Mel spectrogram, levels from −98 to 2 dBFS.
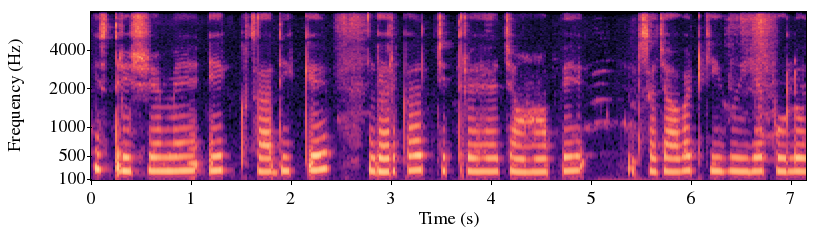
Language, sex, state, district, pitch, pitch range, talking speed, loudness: Hindi, female, Jharkhand, Ranchi, 240 Hz, 235-250 Hz, 150 wpm, -16 LUFS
